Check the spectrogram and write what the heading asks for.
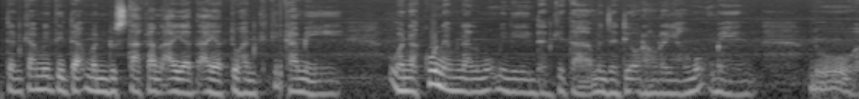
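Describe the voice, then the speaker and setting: A man giving a religious lecture, reciting Arabic verses and explaining them in a relaxed, conversational way with anecdotes. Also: mid-range voice, vocal fry, slight background noise. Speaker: Islamic preacher.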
